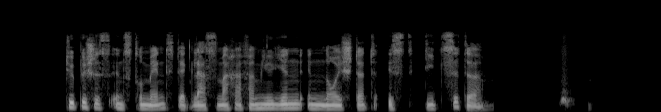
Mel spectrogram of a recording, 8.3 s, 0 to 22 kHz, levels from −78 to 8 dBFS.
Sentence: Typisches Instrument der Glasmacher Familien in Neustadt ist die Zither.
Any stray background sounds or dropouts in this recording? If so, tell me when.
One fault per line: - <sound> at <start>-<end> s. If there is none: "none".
- whoosh at 7.0-7.2 s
